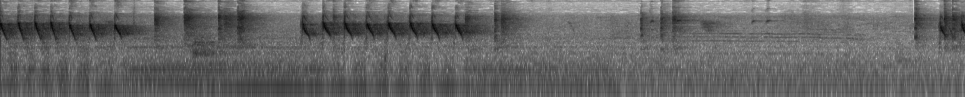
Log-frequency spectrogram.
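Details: Bulbul, known locally as kapas tembak, singing in fast bursts of sharp, high, clipped notes, about ten per second in runs lasting under a second, with pauses and scattered single chips between runs; faint low background hum.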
